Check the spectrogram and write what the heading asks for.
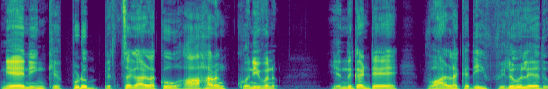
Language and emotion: Telugu, disgusted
